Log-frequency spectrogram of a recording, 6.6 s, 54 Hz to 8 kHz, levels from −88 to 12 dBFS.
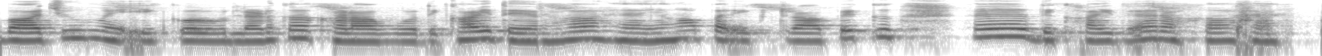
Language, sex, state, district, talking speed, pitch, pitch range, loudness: Hindi, female, Maharashtra, Pune, 165 wpm, 215 Hz, 205-255 Hz, -30 LUFS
